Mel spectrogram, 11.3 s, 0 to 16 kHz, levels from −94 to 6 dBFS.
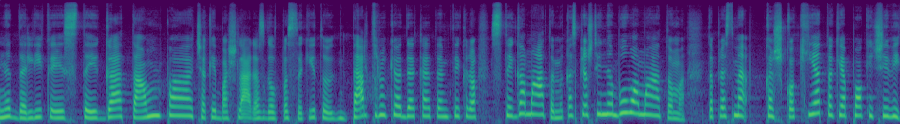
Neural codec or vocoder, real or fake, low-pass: autoencoder, 48 kHz, 128 numbers a frame, DAC-VAE, trained on Japanese speech; fake; 14.4 kHz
